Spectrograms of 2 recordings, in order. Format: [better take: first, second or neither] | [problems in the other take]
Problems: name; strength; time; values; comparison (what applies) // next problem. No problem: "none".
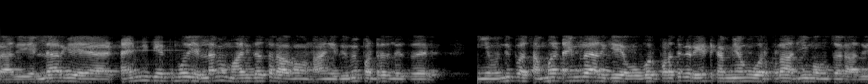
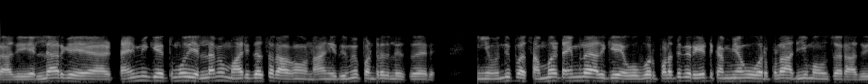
second | noise reduction (neural separator model SepFormer DNS4)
